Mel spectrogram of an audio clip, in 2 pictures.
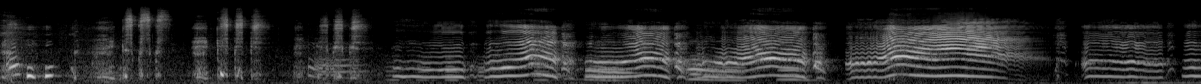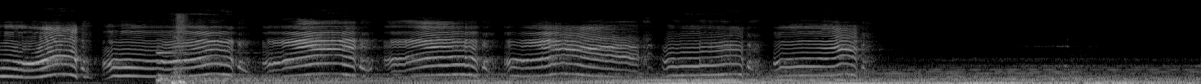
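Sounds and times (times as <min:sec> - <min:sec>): baby crying: 0:03.1 - 0:20.8
low steady drone: 0:13.6 - 0:24.0.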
